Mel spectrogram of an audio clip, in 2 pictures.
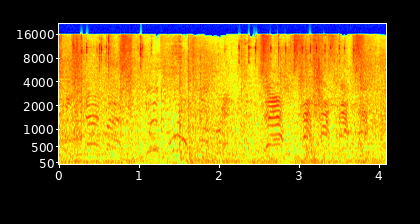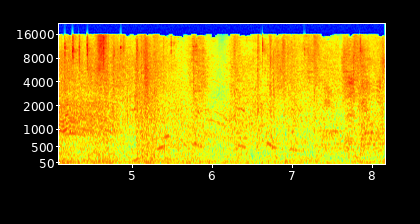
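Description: A heavy weapon strikes with crunching blows.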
